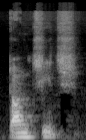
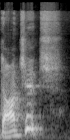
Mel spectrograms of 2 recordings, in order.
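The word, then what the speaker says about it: Dončić: a trumpet to me Don Cheech it's not donchic everyone here says I mean a lot of people say doncic or donkicch and that they can't so we just say Luka doncic Don Cheech Chong I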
